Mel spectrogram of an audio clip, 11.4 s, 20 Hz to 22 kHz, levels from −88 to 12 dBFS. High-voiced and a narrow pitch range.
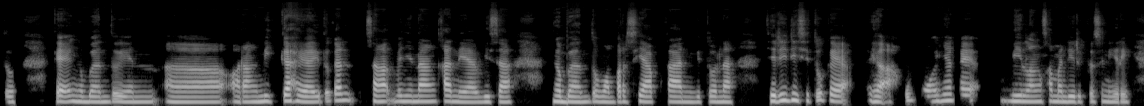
Yes: high, 200 Hz; narrow, 1.6 semitones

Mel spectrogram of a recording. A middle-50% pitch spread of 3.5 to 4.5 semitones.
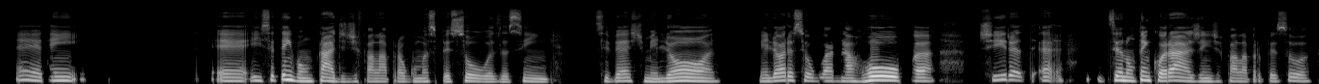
Yes: average, 4.0 semitones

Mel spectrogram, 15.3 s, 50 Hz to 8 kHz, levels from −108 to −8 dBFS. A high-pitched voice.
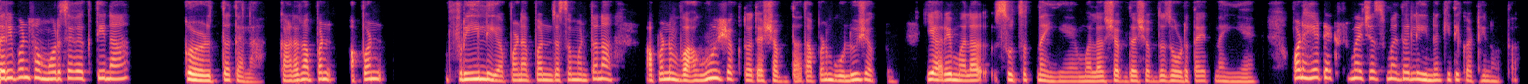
Yes: high, 195 Hz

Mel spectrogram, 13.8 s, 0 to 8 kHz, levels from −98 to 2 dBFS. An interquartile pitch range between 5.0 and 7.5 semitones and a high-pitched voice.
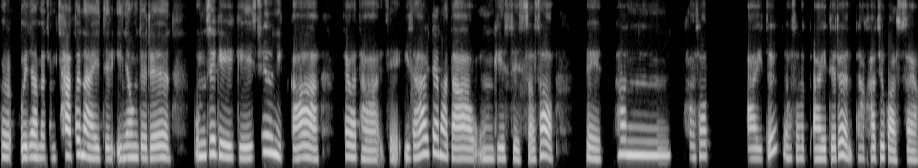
No: average, 3.7 semitones; high, 200 Hz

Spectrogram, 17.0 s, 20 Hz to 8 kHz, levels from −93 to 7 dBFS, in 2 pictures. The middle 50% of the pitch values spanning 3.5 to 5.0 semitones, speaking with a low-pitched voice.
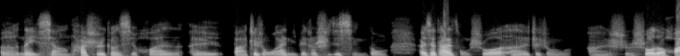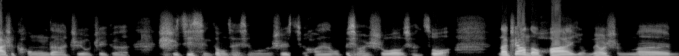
Yes: average, 4.2 semitones; low, 110 Hz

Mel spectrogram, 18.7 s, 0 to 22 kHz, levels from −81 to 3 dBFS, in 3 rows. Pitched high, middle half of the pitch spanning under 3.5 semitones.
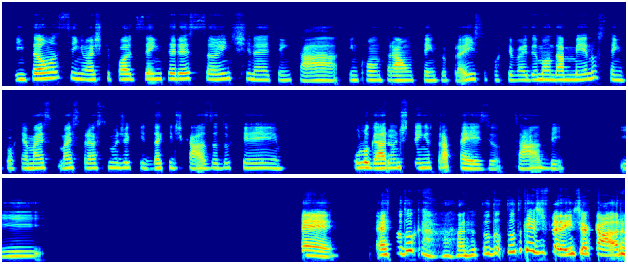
Yes: high, 210 Hz; average, 2.9 semitones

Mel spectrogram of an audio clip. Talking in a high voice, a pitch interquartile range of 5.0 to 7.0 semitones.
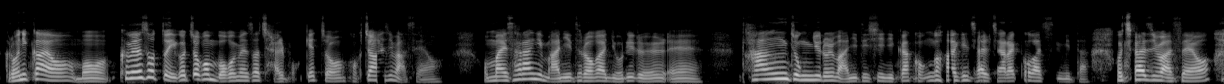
No: medium, 175 Hz; average, 5.3 semitones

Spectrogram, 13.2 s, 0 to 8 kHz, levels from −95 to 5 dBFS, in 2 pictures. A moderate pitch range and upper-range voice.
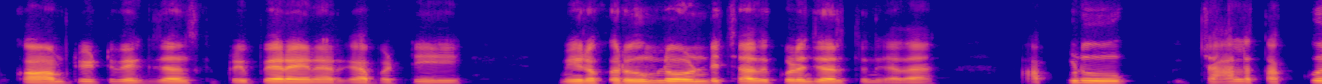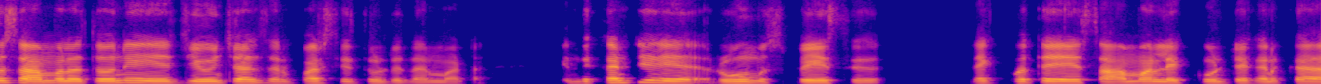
No: average, 3.4 semitones; medium, 140 Hz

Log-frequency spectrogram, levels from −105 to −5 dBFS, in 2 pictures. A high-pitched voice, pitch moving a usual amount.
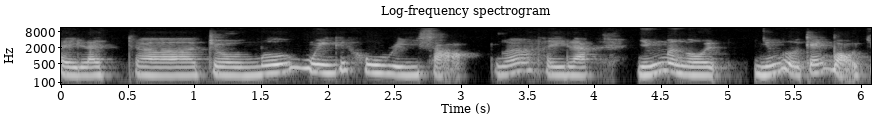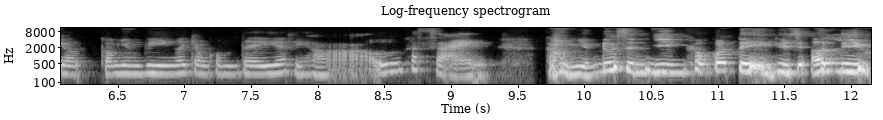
Yes: high, 215 Hz; average, 3.8 semitones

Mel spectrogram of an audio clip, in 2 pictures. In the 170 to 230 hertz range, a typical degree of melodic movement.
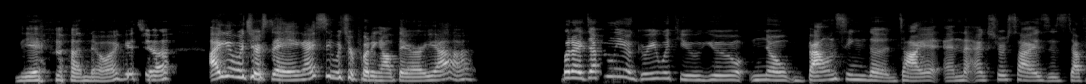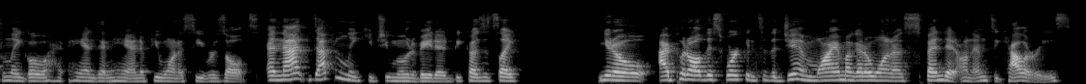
Yes: high, 190 Hz; average, 4.1 semitones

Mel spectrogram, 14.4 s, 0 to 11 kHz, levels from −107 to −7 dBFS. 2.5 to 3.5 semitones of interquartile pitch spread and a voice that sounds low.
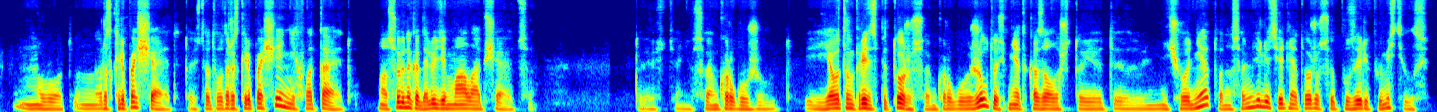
Yes: average, 2.9 semitones; low, 110 Hz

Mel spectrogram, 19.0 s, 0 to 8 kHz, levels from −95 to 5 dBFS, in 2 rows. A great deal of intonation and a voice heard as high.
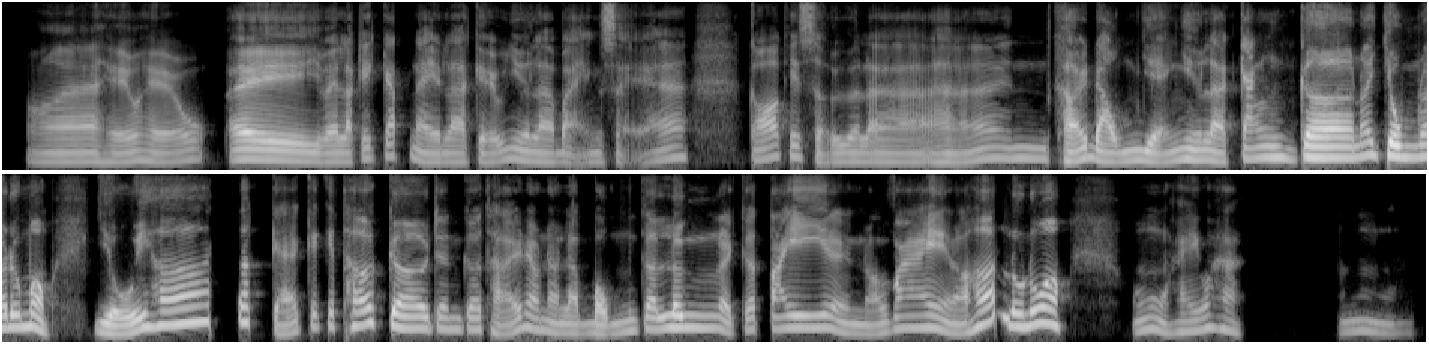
No: wide, 7.3 semitones; low, 135 Hz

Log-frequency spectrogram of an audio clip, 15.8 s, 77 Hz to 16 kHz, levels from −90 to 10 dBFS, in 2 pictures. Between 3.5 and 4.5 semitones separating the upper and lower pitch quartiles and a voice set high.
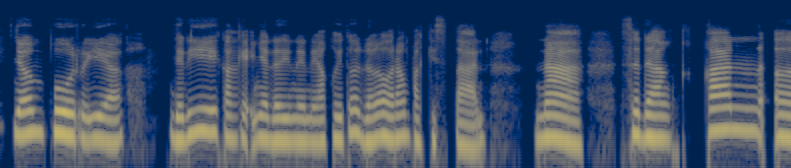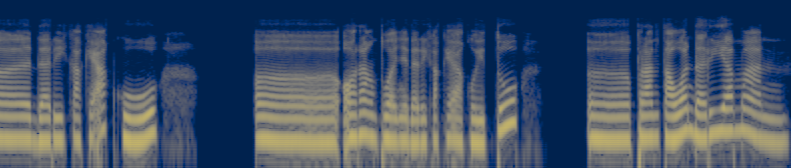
No: average, 2.8 semitones; high, 200 Hz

